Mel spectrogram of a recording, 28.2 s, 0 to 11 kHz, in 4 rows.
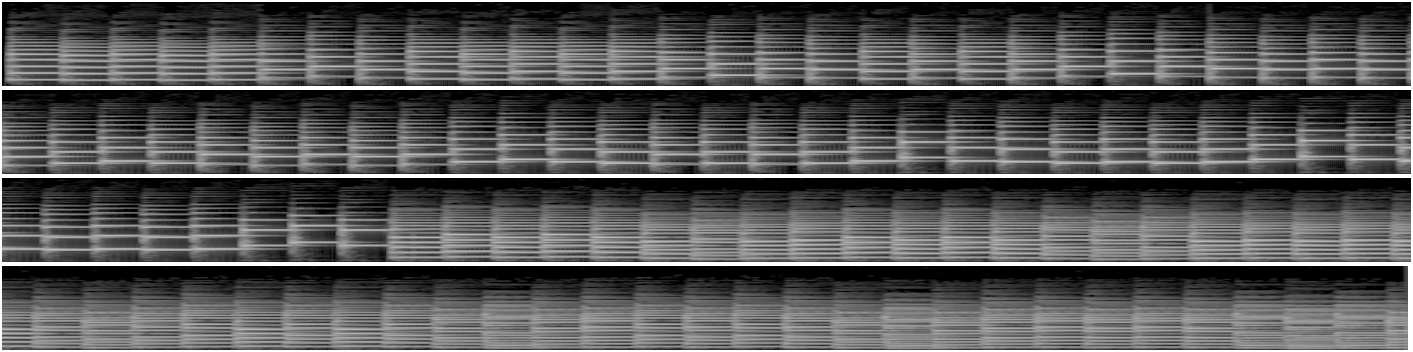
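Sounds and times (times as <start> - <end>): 
piano playing two over one crossing: 0.0 - 28.1.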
